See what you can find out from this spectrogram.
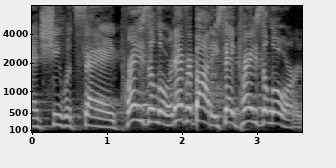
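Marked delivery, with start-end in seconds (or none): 1.2-3.6 put-on North Carolina southern accent. Retelling a loud woman from north carolina addressing everybody, southern accent. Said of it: "she'd say with a southern accent".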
